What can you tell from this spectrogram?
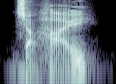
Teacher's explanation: It's just we don't have these retroflex final pronunciation in most of the places in South China. You can consider as a pronunciation difference between North China and South China.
